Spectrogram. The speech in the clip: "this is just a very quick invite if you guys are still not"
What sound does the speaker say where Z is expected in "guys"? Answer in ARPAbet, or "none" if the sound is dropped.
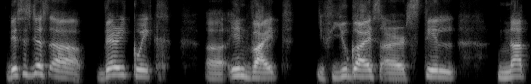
S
